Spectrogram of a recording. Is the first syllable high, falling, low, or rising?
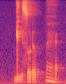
low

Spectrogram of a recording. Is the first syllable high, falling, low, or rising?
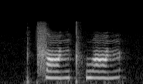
rising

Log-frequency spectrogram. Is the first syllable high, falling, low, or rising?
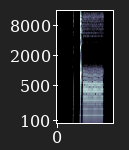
low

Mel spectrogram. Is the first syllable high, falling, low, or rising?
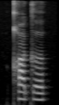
high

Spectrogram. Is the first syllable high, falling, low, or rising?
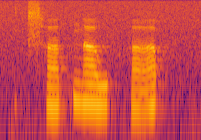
rising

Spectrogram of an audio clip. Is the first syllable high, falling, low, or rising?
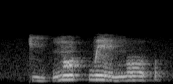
low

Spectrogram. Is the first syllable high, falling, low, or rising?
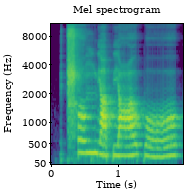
high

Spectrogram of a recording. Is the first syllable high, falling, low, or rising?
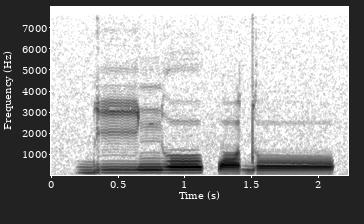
high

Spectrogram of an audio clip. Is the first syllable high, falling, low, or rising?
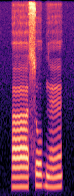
low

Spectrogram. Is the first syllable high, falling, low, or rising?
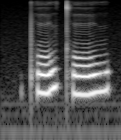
rising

